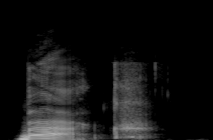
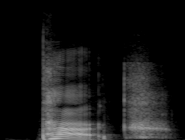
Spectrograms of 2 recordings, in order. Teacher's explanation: back has the voiced B sound and pack has the unvoiced P sound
